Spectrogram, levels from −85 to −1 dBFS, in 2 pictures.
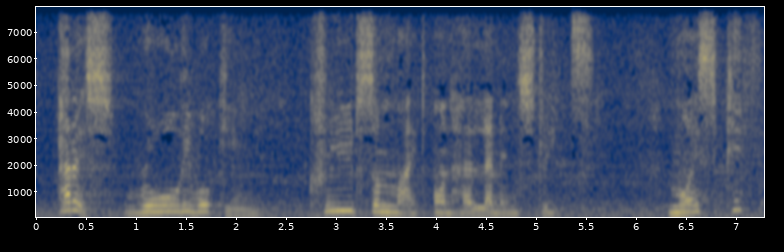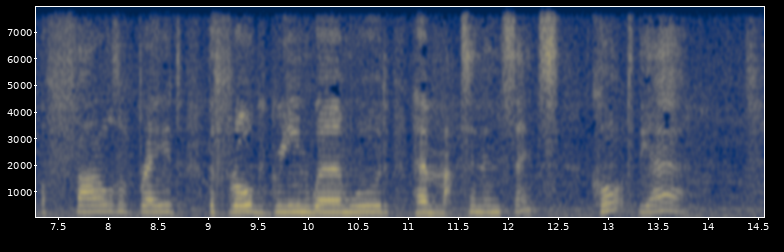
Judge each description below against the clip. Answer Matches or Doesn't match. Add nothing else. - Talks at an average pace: Doesn't match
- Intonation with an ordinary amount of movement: Matches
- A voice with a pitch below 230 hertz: Doesn't match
